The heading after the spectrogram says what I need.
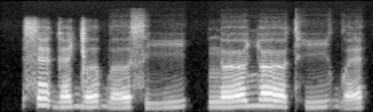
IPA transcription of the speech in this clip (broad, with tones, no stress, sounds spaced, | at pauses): s ɛ˦˨ ɡ ɛ˨˦ ɟ əː˨˦ b əː˨˦ s iː˨˦ | n œː˨˦ ʎ œː˦˨ tʰ iː˨˦ ɡʷ ɛ˨˦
